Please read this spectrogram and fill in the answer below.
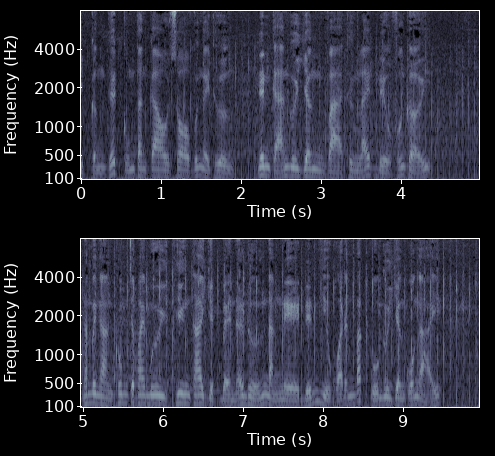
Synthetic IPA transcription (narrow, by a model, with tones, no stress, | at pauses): i˨˩p̚kə˨˩nt̪ʰi˦˥t̚kʊ̰˧˥ŋ͡mt̪a˧ŋkaː˧wsɔ˧vəː˨˦jŋa˨˩jt̪ʰɨ˨˩əŋne˧nkaː˧˩ŋɨ˧əjzə˧nvaː˨˩t̪ʰɨ˧əŋla̰ː˨˦jɗe˨˩wfə˨˦nxəː˧˩j | na˧mːa˧jŋaː˨˩nxə˧wŋ͡mt͡ɕa˧mhaː˧jmɨ˧əjt̪ʰi˧ənt̪ʰaː˧jzï˨˩k̟̚ɓe˨˩nʔə˧˩nhɨ̰˧˩əŋna̰˧˨ŋne˨˩ɗe˨˦nhḭ˧˨əwkwaː˧˩ɗa˨˦ŋ̟ɓa˦˥k̚kːu˧˩əŋɨ˧jzə˧nku˧˩əŋa̰ː˧˥j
